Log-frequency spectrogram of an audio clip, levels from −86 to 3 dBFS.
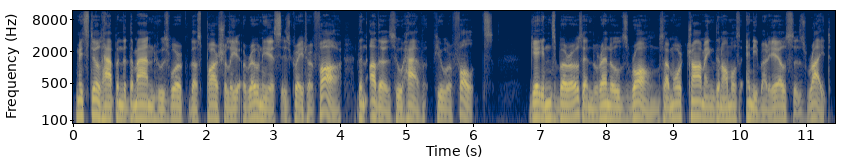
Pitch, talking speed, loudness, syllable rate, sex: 90 Hz, 175 wpm, -22 LUFS, 5.0 syllables/s, male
